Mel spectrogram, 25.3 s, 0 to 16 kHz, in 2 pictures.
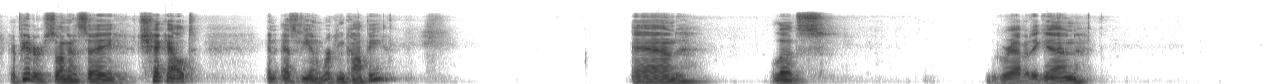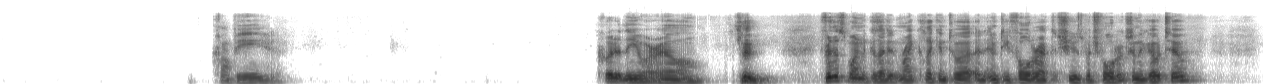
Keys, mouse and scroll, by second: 0.0 click, 3.6 click, 5.8 right click, 8.8 click, 10.8-12.7 drag, 12.8-14.4 right drag, 14.4-18.5 drag, 18.5 right click, 19.4 click, 23.2 click.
